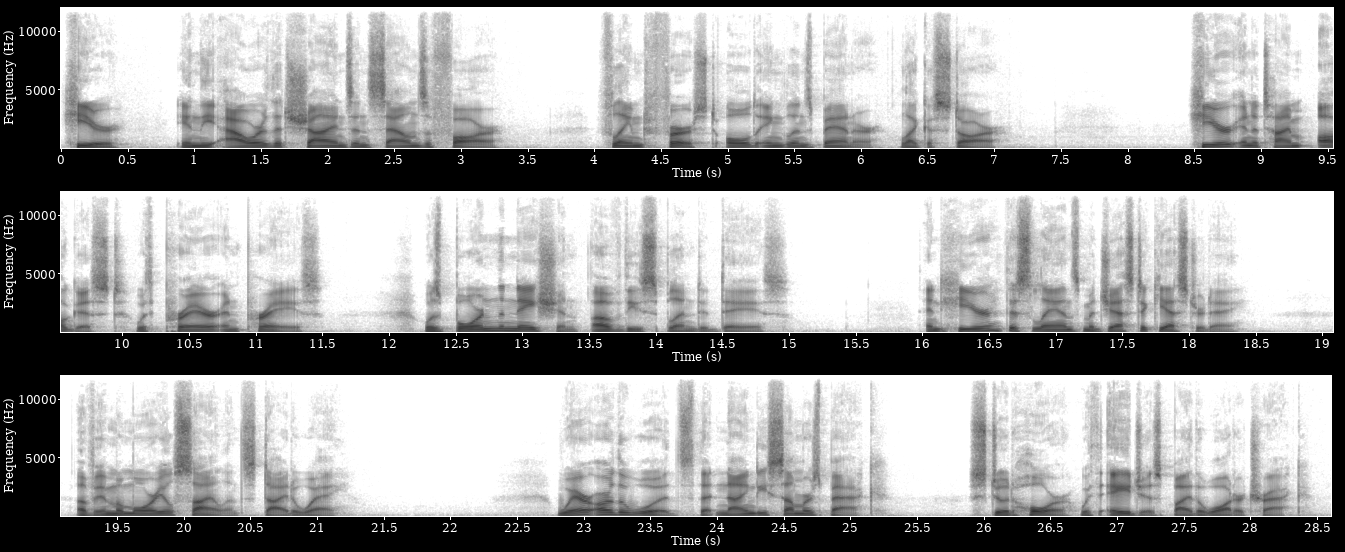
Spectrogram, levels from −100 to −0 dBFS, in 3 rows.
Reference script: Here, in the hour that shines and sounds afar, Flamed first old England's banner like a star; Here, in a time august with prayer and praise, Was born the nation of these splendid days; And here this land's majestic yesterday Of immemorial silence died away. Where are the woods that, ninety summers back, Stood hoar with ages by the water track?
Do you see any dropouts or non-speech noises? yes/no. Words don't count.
no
